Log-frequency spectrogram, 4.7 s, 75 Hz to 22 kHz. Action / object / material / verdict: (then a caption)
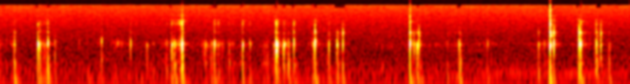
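tap / glass dish tapped with a stone face roller / glass / none. A jade face roller with a green stone roller and metal handle is rolled and tapped across an empty, shallow, round, clear patterned glass dish lying on a cutting mat. It makes a quick, uneven series of short, dry clicks and taps with a glassy tone near 1 kHz and bright edges, each dying away almost at once over faint rolling noise.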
